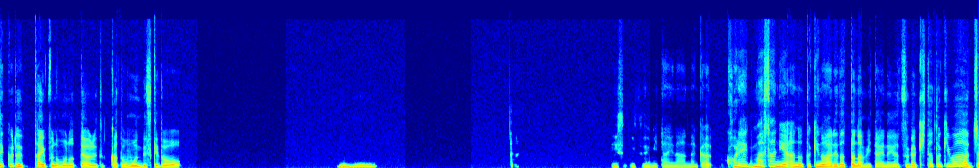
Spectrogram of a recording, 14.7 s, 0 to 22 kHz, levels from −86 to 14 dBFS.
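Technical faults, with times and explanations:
2.96–4.29 s, 6.08–7.07 s, 9.75–10.60 s and 12.92–13.46 s: one channel drops out. The speech level falls abruptly by about 6 dB and recovers, likely because one stereo channel is lost before the mono sum.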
